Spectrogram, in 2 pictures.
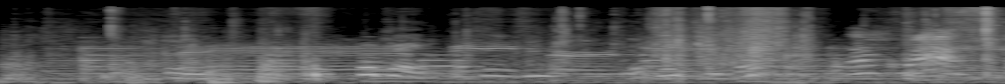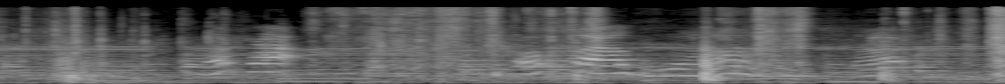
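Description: Children's voices and excited chatter over steady background music, with wrapping paper rustling and tearing as a present is unwrapped.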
